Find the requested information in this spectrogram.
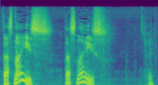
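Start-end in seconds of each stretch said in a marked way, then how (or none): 0.0-1.9 be happy for them; high, pleased. Shown as a demonstration. Teacher showing students a cheerful, high That's nice. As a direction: pitch lifted high on That's nice, warm praise. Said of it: "Lên giọng".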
